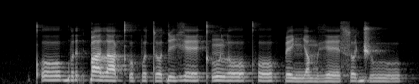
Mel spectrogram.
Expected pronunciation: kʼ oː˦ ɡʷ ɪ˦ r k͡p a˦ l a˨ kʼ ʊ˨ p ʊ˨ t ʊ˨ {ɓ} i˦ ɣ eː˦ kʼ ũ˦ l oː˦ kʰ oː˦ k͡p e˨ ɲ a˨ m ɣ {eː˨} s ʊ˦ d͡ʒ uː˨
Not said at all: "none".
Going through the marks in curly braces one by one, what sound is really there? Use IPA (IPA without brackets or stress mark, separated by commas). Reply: ɗ, eː˨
